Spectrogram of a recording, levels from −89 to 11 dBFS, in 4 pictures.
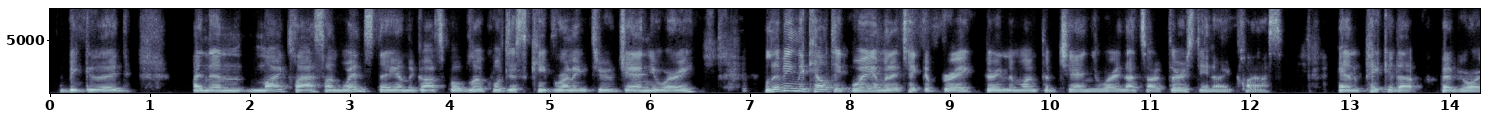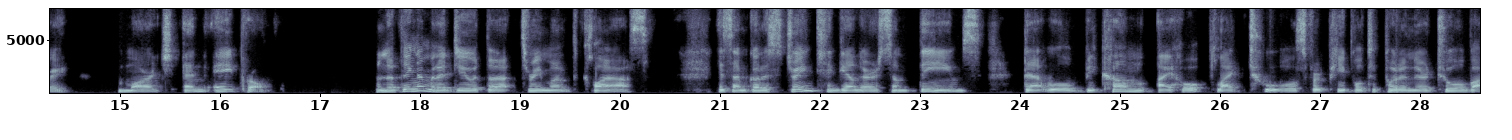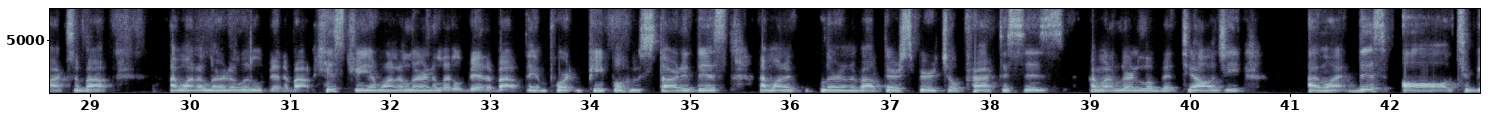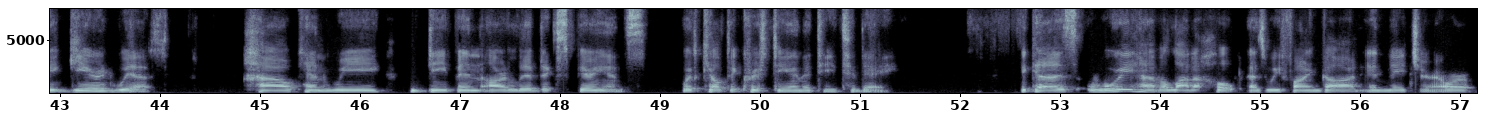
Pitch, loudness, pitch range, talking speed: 115 Hz, -16 LUFS, 110-130 Hz, 165 wpm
